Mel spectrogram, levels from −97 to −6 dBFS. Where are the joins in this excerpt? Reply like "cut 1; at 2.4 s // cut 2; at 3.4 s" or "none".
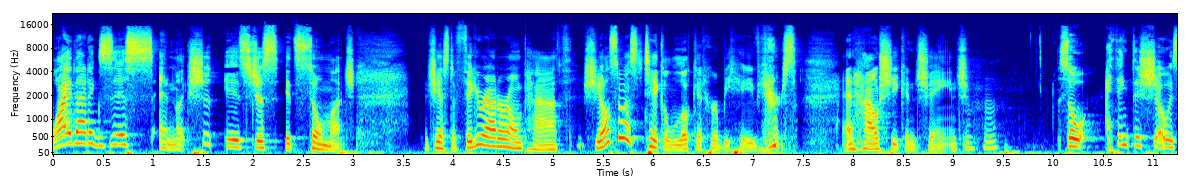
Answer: cut 1; at 3.7 s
